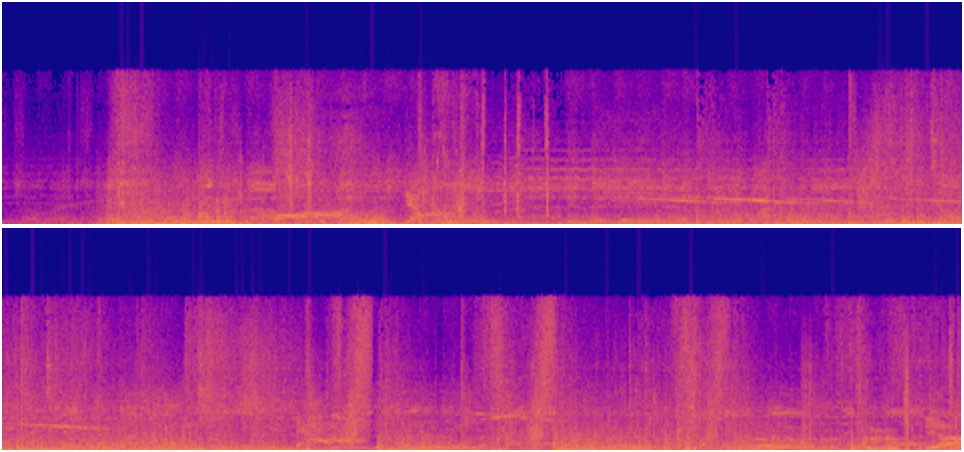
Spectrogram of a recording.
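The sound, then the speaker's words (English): Bombs dropped from a flying stag mount explode on an enemy vehicle: dense, loud booms, crashes and whooshing rushes that continue almost without a break. “Bronco kicks his heels against the stag, which opens a compartment under its stomach, releasing bombs, which land on a Cyclops vehicle.”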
